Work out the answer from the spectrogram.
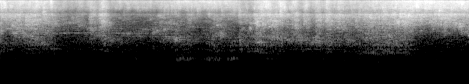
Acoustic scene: restroom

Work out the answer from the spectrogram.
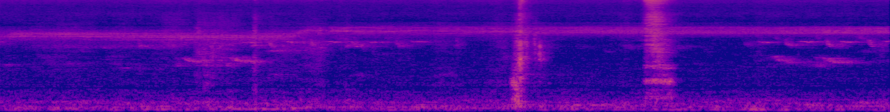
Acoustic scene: park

